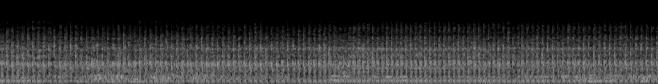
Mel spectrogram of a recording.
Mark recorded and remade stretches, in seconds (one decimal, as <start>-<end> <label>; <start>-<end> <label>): 0.0-1.9 remade; 1.9-4.7 recorded; 4.7-5.2 remade; 5.2-6.6 recorded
